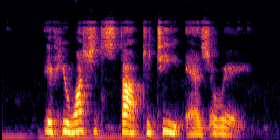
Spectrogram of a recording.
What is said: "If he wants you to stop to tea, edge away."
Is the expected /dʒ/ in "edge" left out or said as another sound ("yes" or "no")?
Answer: yes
